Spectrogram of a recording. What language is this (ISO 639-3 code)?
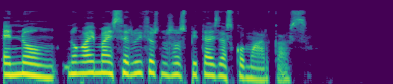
glg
